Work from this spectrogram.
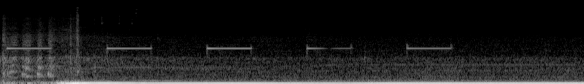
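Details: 2007 Honda Fit that wouldn't start, after replacing the fuel pump module and reconnecting the battery: engine cranks briefly, catches and settles into a steady, even idle while a door chime beeps. Runs smoothly, normal idle.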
